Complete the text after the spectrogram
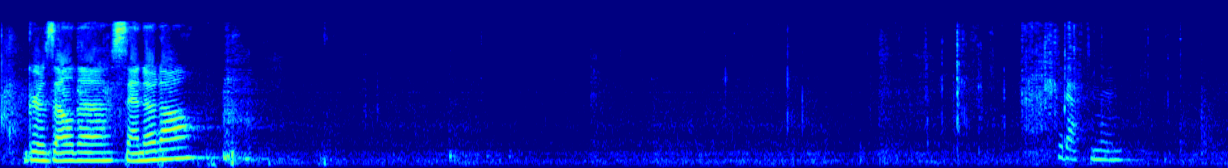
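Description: A woman speaks through a microphone, with short pauses.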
